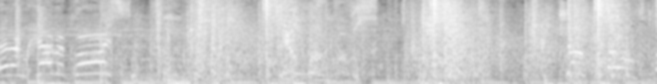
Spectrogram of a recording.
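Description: A Red Dead town shootout with dense, overlapping gunshots cracking in rapid irregular bursts, loud and continuous, mixed with shouting voices and impacts.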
